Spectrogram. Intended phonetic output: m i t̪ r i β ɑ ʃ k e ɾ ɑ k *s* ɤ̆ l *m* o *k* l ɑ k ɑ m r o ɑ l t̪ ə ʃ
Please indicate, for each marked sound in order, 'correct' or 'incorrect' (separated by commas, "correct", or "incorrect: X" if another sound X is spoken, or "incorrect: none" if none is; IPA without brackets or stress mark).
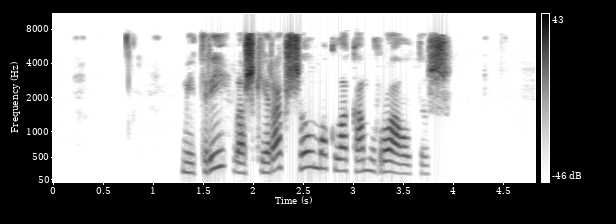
incorrect: ʃ, correct, correct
